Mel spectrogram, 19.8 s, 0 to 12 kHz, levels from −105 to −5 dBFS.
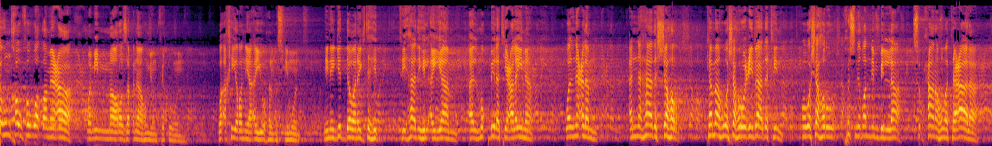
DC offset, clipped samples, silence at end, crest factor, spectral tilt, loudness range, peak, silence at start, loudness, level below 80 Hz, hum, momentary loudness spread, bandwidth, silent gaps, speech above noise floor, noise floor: under 0.1%; under 0.1%; 0 s; 18 dB; -3 dB/octave; 6 LU; 0 dBFS; 0 s; -18 LUFS; -64 dBFS; none; 15 LU; 11 kHz; none; 26 dB; -44 dBFS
